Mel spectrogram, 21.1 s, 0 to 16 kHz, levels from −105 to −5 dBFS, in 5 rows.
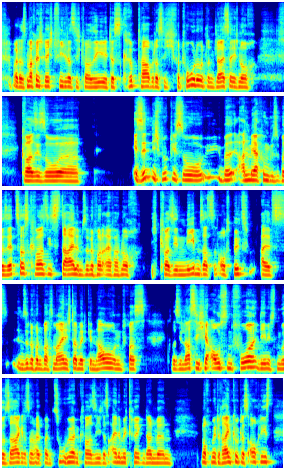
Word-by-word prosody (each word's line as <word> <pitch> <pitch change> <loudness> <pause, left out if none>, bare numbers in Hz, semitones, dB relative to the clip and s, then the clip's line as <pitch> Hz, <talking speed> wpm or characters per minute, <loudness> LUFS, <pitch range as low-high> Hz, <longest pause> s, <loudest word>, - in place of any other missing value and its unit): Weil 160 - +2
das 145 0 +2
mache 170 +2 +3
ich 185 - 0
recht 165 0 0
viel, 170 -2 -2
dass 155 0 0
ich 145 - -10
quasi 145 0 0
das 145 0 0
Skript 180 0 -6
habe, 160 -1 +3
dass 150 - 0
ich 140 - -10
vertone 195 +2 +2
und 180 -2 -2
dann 150 - -4
gleichzeitig 155 0 0
noch 145 -2 -1 0.7
quasi 155 -1 +5
so, 150 +1 +5
äh 145 -1 +1 0.8
es - - +3
sind 270 0 +1
nicht 195 -3 -2
wirklich 205 -3 -2
so 175 -2 +1
Über 210 -9 -2
Anmerkungen 170 0 +3
des 150 0 -7
Übersetzers 160 +5 +1
quasi, 175 -1 0
Style 170 -1 +4
im 155 -2 -3
Sinne 160 0 -1
von, 165 - +2
einfach 150 -1 -2
noch 155 -1 -2 0.2
ich - - -18
quasi 155 -2 +2
'n 150 0 -3
Nebensatz 165 0 0
und 165 - -11
auf's 160 -1 -2
Bild 175 +3 0
als 145 - -2
im 160 - -5
Sinne 160 +1 -1
von: 155 -1 -1
Was 150 0 -2
meine 155 +1 +2
ich - - -7
damit 150 -1 +1
genau? 160 +4 +1
Und 145 -2 -5
was 150 0 -2 0.4
quasi 145 -1 -5
lasse 165 +3 0
ich 160 - -3
hier - - +3
außen 170 0 +1
vor, 200 +3 +4
indem 160 -4 -1
ich's 150 0 -8
nur 155 -1 -1
sage, 160 +2 +1
dass 150 - -7
man 155 -1 -3
halt 150 - -3
beim 140 -4 -5
Zuhören 175 -3 -1
quasi 150 -1 -3
das 145 - -5
eine 170 -1 -2
mitkriegen 165 -1 -4
und - - -11
dann 150 - -4
werden 145 -2 -2 0.4
noch 165 0 +1
mit 165 -2 -2
rein 165 +3 +5
guckt, 180 -2 -2
das 155 - -1
auch 175 0 -2
liest 180 -1 -3
160 Hz, 240 wpm, -23 LUFS, 150-175 Hz, 0.8 s, quasi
